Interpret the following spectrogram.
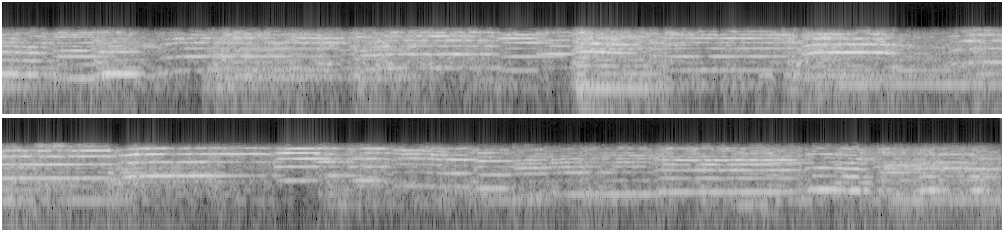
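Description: Fiddle and acoustic guitar playing an instrumental tune live. The fiddle carries the melody in long held notes, some of them bending in pitch, over the guitar's accompaniment.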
